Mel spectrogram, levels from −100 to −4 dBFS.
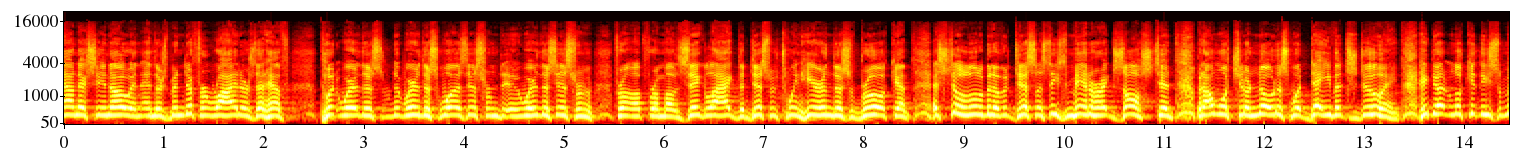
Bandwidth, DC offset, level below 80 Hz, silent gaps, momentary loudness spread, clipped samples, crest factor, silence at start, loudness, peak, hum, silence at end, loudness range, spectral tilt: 12.5 kHz; under 0.1%; -60 dBFS; none; 6 LU; under 0.1%; 12 dB; 0 s; -13 LUFS; 0 dBFS; none; 0 s; 1 LU; -5 dB/octave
